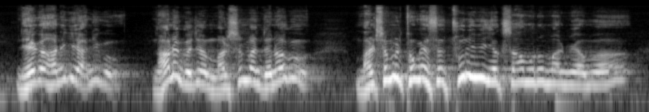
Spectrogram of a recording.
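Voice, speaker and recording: A man at a moderate pace with very wide pitch swings, audible room echo around him. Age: 80s+. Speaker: pastor. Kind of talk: sermon.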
